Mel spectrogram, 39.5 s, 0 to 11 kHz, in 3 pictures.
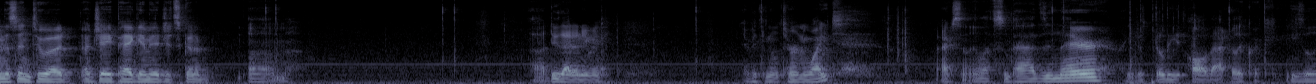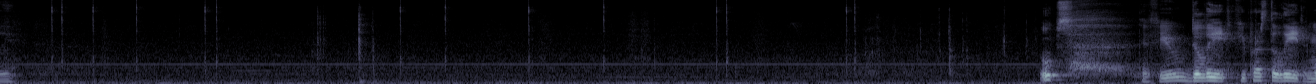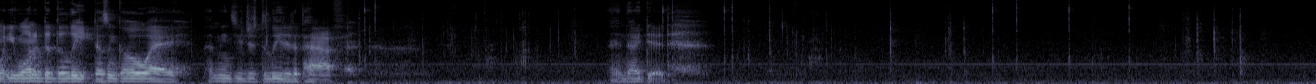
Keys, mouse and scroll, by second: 0.5 alt+scroll down 2, 1.1 scroll up 2, 2.3 click, 4.0 click, 6.6 click, 8.6 Delete, 9.7 scroll up 1, 10.1 click, 11.9 click, 11.9 m, 13.2 click, 13.7-14.1 drag, 14.8 click, 16.4 m, 16.8 click, 18.1 click, 19.9 click, 21.3 click, 22.8 Delete, 29.6 click, 29.9 a, 30.8-31.6 scroll up 7, 32.5 click, 33.2 click, 34.0 alt+scroll down 1, 35.9 click, 36.1 m, 36.6 click, 39.2 click.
